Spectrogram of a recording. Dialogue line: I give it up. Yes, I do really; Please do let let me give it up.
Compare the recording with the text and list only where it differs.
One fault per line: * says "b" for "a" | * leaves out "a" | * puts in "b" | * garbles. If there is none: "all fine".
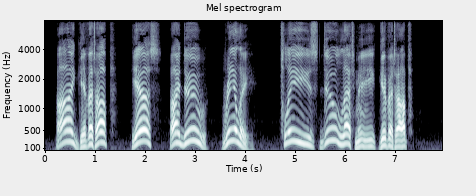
* leaves out "let"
